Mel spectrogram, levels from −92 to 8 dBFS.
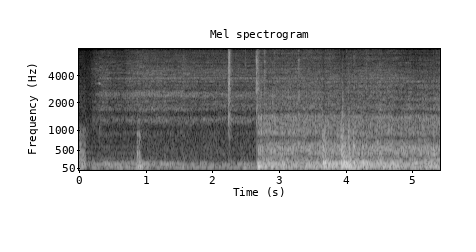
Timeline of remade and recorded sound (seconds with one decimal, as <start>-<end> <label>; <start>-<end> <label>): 0.0-1.7 recorded; 1.7-3.3 remade; 3.3-4.7 recorded; 4.7-5.4 remade

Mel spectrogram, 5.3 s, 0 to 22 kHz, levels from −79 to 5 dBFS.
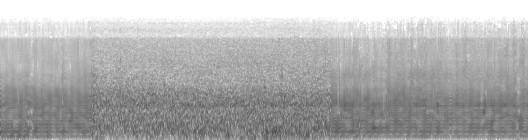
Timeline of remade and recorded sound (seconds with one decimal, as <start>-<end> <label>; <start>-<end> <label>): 0.0-0.9 remade; 0.9-3.3 recorded; 3.3-5.3 remade

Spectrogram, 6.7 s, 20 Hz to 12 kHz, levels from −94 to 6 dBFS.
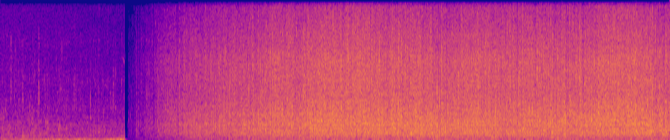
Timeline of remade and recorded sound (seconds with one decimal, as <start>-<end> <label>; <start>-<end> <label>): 0.0-6.7 recorded

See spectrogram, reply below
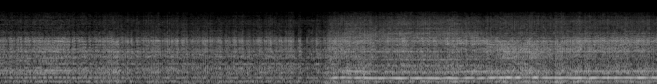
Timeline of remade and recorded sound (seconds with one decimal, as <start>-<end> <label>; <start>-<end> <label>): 0.0-1.0 recorded; 1.0-6.6 remade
